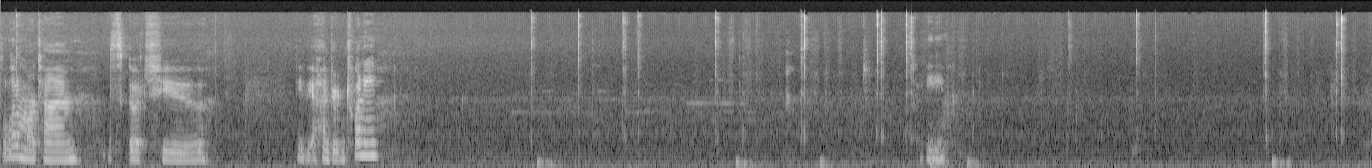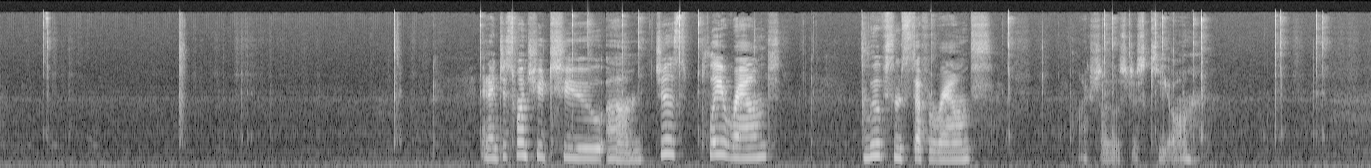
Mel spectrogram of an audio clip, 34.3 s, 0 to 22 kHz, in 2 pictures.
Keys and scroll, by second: 19.4 w, 22.1 e, 27.9 w.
